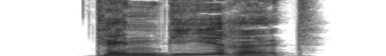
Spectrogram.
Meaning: second-person plural subjunctive I of tendieren
- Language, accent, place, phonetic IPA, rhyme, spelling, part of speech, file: German, Germany, Berlin, [tɛnˈdiːʁət], -iːʁət, tendieret, verb, De-tendieret.ogg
